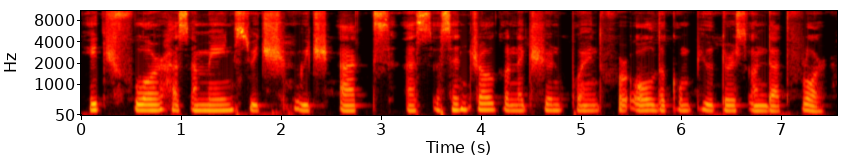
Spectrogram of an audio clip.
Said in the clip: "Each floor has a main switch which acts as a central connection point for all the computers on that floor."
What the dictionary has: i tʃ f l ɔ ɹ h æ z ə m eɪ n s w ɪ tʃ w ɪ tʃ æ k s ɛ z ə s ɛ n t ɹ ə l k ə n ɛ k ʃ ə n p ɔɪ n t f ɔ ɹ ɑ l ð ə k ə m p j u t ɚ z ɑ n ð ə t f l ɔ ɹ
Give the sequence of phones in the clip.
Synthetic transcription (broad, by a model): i tʃ f l ɔ ɹ h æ s ə m eɪ n s w ɪ tʃ w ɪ tʃ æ k s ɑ s ə s ɛ n t ɹ ə l k ə n ɛ k ʃ ə n p ɔɪ n t f ɔ ɹ ɑ l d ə k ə m p j u t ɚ s ɑ n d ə t f l ɔ ɹ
